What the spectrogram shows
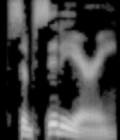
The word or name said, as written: Subsidiary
